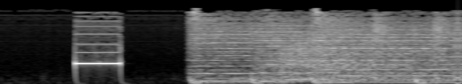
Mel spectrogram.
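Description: A single steady, high electronic beep from a Polish radio station's time signal marking half past seven, sounding once for a fraction of a second; after a brief silence a dense, continuous sound follows.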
